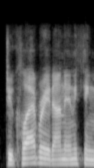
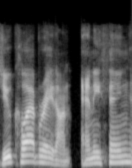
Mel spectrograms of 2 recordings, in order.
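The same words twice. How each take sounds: First: It is asked as a neutral, informational question. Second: It is asked as an incredulous, teasing question.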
